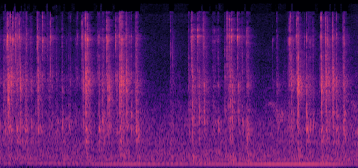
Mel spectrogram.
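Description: Fast typing on a Razer BlackWidow Tournament mechanical gaming keyboard comes in close, crisp bursts of clicking keystrokes with short pauses between them, and a low hum sits underneath.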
